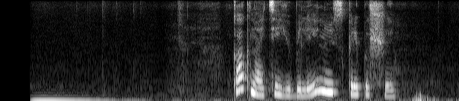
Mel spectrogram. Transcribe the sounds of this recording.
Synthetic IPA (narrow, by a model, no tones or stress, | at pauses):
kaknɐjtʲijʊbʲɪlʲejnʊjʊskɾʲɪpɨʂɨ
